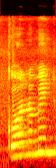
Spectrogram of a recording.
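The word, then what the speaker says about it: government: एन जो है यह साइलेंट है बट स्टिल लेकिन फिर भी रिटन यानी कि लिखा जाता है। कॉर्नमेंट में एन भले ही बोला ना जाए लेकिन लिखा जरूर जाता है। ठीक है? बहुत सारे लोग जो है एन को प्रोनाउंस नहीं करते हैं। एन को साइलेंट रखते हैं।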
